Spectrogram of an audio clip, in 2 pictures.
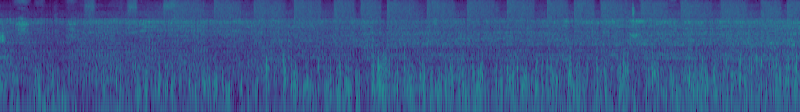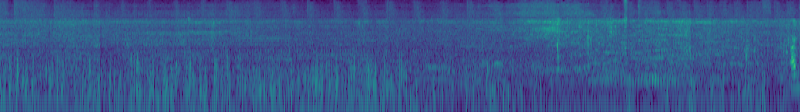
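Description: Loud, unsteady low rumble of wind buffeting the microphone of a camera moving at cycling speed.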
